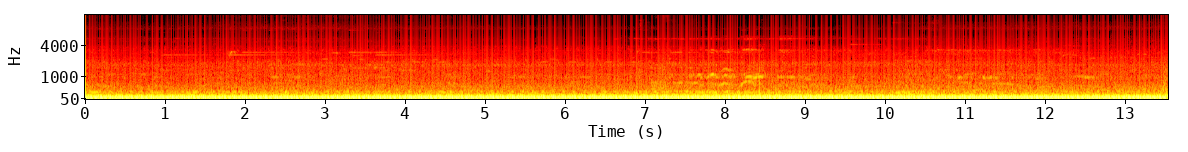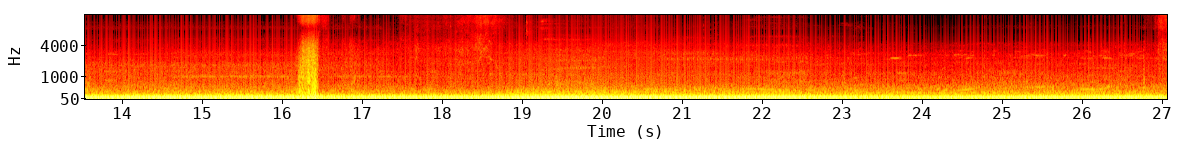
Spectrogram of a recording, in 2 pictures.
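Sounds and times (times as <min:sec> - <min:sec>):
engine idling: 0:00.0 - 0:27.0.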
